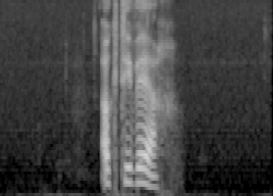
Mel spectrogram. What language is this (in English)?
Norwegian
